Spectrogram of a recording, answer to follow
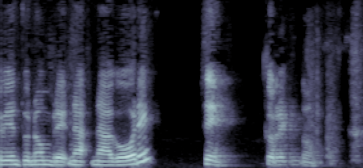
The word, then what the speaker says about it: Nagore: todo lo que hablo hoy no sé si pronuncio bien tu nombre nagore correcto y es es y mucho ustedes me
